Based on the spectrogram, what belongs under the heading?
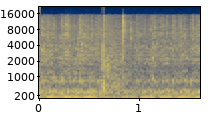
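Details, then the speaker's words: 1999 Chevrolet Silverado V8 with new exhaust, muffler (cherry bomb) removed: loud, deep throbbing idle rumble swelling briefly on a light blip; open exhaust. "But we're going to go ahead and start this and see what it sounds like with the exhaust, like right in this area. It's probably going to be somewhat loud, but we're about to find out."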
